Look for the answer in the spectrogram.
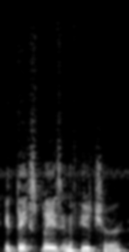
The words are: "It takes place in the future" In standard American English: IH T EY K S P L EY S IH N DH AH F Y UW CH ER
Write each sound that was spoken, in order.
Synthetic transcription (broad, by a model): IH T EY K S P L EY S IH N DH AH F Y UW CH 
